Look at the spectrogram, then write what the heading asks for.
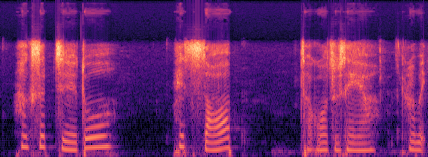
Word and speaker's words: HACCP: 이거를 읽기 어려워하는 학생들이 많아서 어떻게 읽어야 하는지 보겠습니다. 햇습 혹은 햇섭이라고 읽고요. 학습지에도 햇섭 적어주세요.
